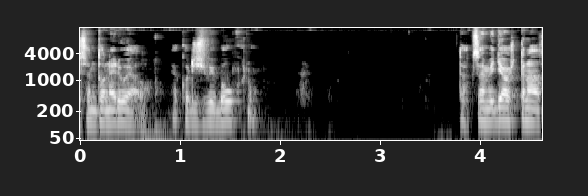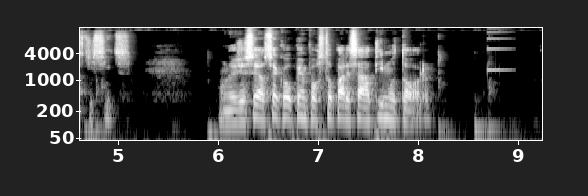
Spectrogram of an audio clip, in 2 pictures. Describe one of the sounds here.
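A middle-aged man talks calmly and closely into a microphone.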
